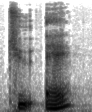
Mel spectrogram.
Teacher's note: phonetically it's est, alright, quite open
